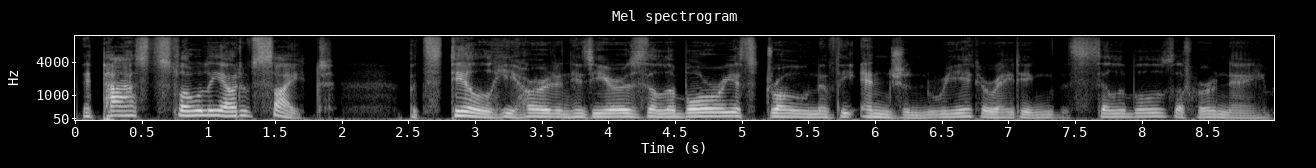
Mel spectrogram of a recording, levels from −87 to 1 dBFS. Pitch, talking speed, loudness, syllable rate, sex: 135 Hz, 165 wpm, -19 LUFS, 4.4 syllables/s, male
